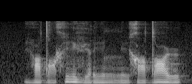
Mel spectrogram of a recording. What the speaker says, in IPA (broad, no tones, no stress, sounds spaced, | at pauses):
ɦ i dˤ ɑ x i vʲ ɑ ɾ i lː i x u dˤ ʉ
